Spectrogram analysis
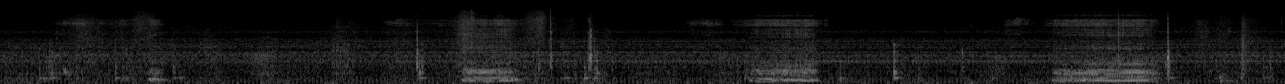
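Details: Stew, all tuckered out after a big swigging session: soft, irregular snuffling snores with airy out-breaths about every three seconds over background hiss; snoring.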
